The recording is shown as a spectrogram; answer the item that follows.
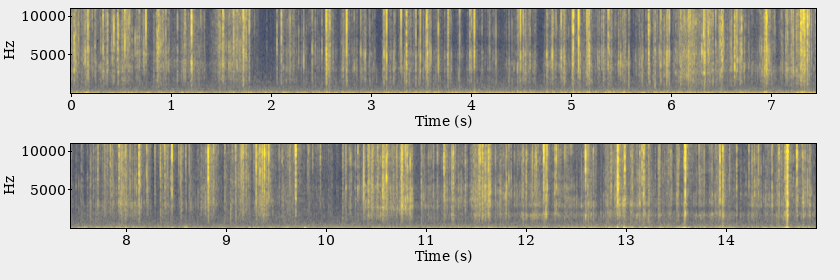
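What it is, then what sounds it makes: Plastic beaded garland. A small clump of plastic garland, with solid glossy dark blue and silver beads and red spiky plastic fringe, is held in both palms while fingertips rub and squeeze it. It makes a steady stream of quiet, bright clicking and crinkling that continues throughout.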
